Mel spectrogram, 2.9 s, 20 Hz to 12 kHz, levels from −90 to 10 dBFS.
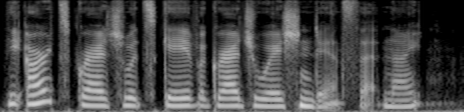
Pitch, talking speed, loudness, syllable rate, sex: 230 Hz, 185 wpm, -17 LUFS, 5.3 syllables/s, female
